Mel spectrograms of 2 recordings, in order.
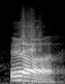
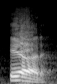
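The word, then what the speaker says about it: heir: اور ایئر, ایئر. ہیئر نہیں پڑھنا, ایئر.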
